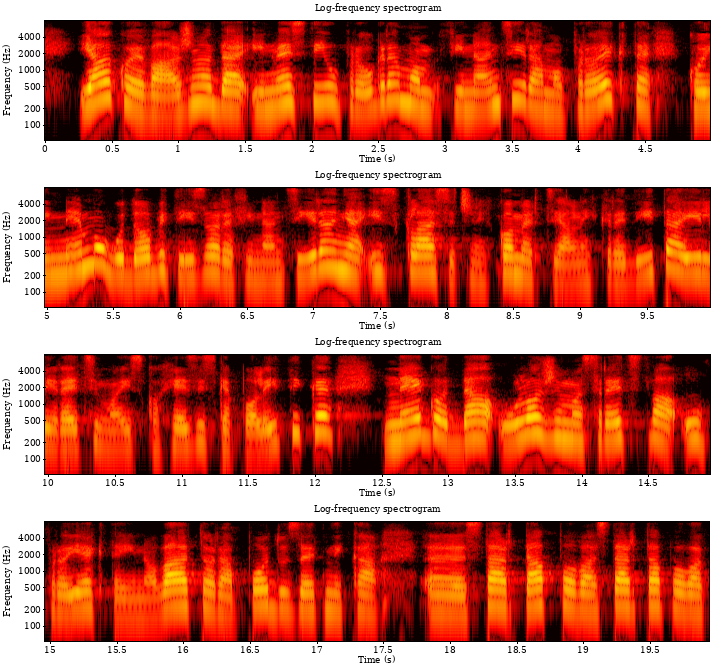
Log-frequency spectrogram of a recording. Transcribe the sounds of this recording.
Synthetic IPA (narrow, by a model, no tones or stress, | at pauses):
jaːko̞je̞ʋaːʒno̞d̪aʔinʋe̞st̪iupɾo̞ɡɾamo̞mfinant̪siːɾamo̞pɾo̞je̞kt̪e̞ko̞jine̞mo̞ɡud̪o̞bit̪iizʋo̞ɾe̞finant̪siːɾaɲaʔizklˠasit͡ʃnixko̞me̞ɾt̪sialnixkɾe̞d̪iːt̪ailiɾe̞t̪simo̞iz̥ko̞xe̞ziske̞po̞lit̪ike̞ne̞ɡo̞d̪aʔulˠo̞ʒimo̞sɾe̞t̪st̪ʋaʔupɾo̞je̞kt̪e̞ino̞ʋaːt̪o̞ɾapo̞d̪uze̞t̪nika | st̪aɾt̪apo̞ʋast̪aɾt̪apo̞ʋa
